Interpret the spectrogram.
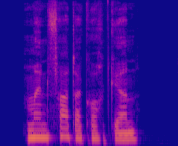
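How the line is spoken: Plain. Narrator (German): sagte ich

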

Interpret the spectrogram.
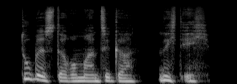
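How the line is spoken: With a wistful sigh. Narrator (German): Mit einem kleinen, wehmütigen Seufzen sagte

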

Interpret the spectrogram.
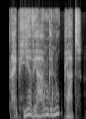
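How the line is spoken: Whispered. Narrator (German): flüsterte Moni

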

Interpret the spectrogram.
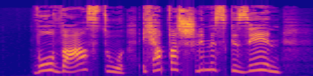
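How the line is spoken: Loud call. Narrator (German): Ich rief laut

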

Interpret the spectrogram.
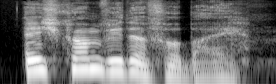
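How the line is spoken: Plain. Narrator (German): sagte ich

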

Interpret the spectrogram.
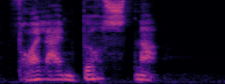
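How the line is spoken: Urgent helpless whisper. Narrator (German): In seiner Hilflosigkeit und da keine Zeit zu verlieren war, flüsterte er durch den Türspalt

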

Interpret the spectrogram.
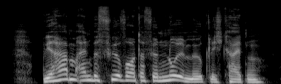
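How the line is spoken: Calling. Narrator (German): rief Johansen

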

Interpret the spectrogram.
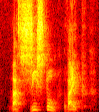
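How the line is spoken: Roared. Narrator (German): brüllte Francoeur

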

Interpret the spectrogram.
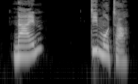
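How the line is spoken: Stern. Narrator (German): sagte ich streng

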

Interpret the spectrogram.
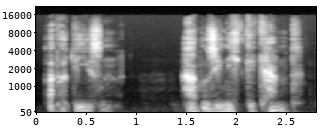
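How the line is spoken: Soft male whisper. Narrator (German): flüsterte er leise

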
